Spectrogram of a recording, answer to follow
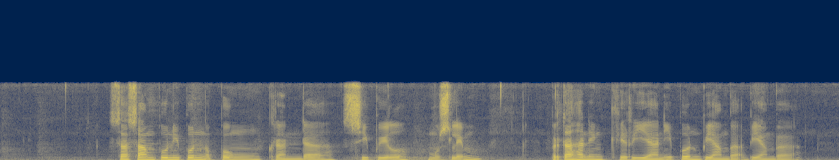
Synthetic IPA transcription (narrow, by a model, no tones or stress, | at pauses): sasampunipʊnŋəpʊŋɡ̥ɾandasipilmuslɪm | b̥ərt̪aɦanɪŋɡ̥əɾijanipʊnpiamba̰ʔpiambaʔ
